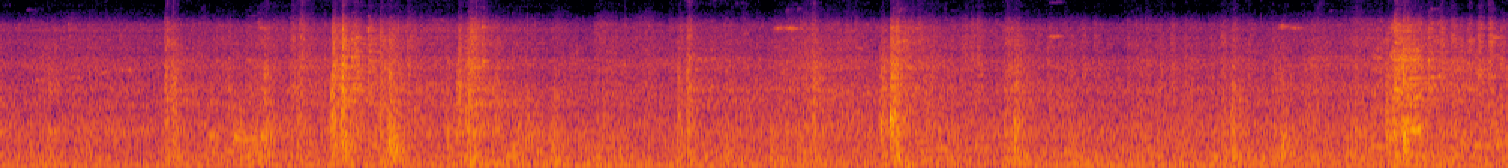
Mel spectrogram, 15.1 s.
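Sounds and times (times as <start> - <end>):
train wheels rumbling on track: 0.0 - 15.0
faint high wheel squeals: 7.7 - 8.2, 10.4 - 10.8, 12.8 - 15.0.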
